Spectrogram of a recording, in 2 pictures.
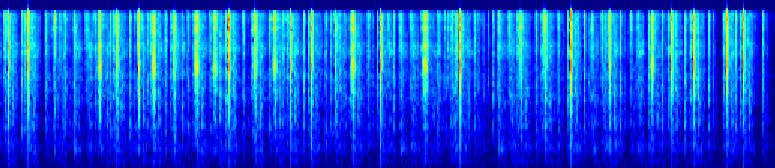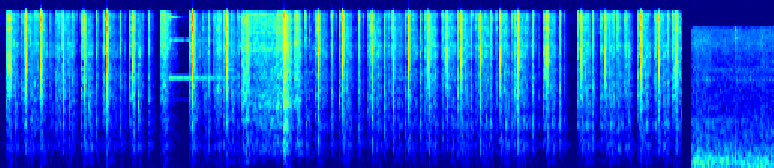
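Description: Manual typewriter typing in quick, sharp keystrokes, about four or five a second, with brief pauses. A little past halfway the margin bell dings and the carriage is returned, then typing resumes until it cuts off abruptly near the end.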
